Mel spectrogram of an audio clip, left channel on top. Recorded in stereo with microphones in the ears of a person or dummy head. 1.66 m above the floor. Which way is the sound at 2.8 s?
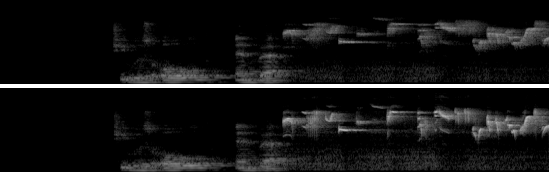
60° right (ahead or behind).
